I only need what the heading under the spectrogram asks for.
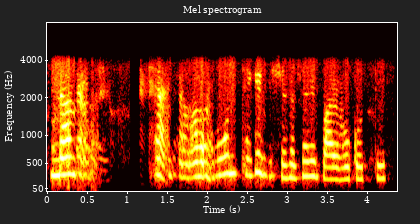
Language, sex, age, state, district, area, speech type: Bengali, female, 18-30, West Bengal, Murshidabad, rural, conversation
